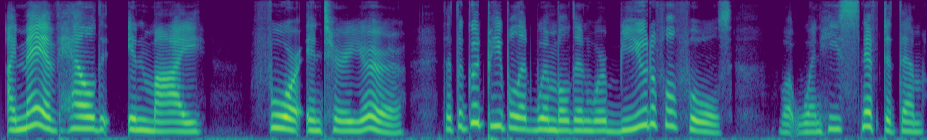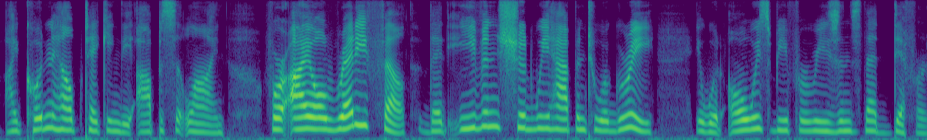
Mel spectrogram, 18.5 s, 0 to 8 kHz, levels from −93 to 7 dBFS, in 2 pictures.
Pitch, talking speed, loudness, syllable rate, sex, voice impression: 220 Hz, 160 wpm, -19 LUFS, 4.5 syllables/s, female, very feminine, slightly young, thin, tensed, slightly powerful, bright, hard, clear, fluent, cute, intellectual, refreshing, sincere, slightly calm, friendly, reassuring, very unique, slightly elegant, slightly wild, slightly sweet, lively, strict, slightly intense, sharp, light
